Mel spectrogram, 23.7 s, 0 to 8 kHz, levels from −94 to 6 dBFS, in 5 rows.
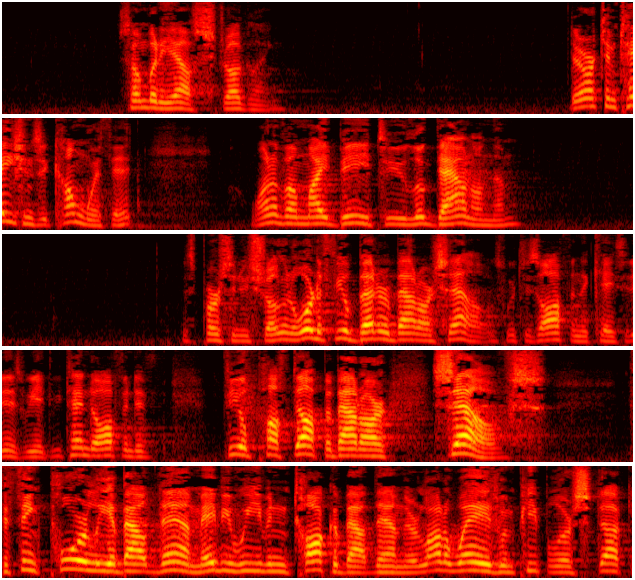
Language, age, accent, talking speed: English, 40-59, American, 170 wpm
